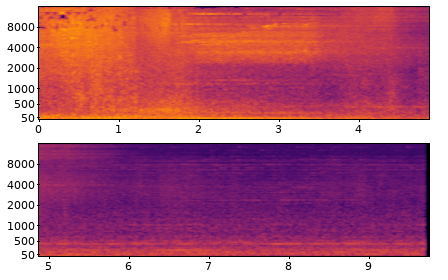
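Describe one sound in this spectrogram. A short fanfare plays softly as a video game match ends.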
